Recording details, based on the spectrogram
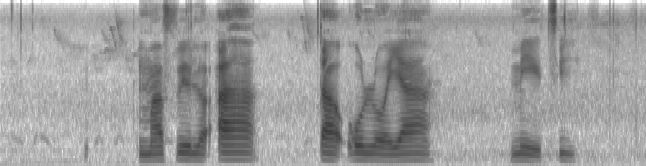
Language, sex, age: Tswana, male, 20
